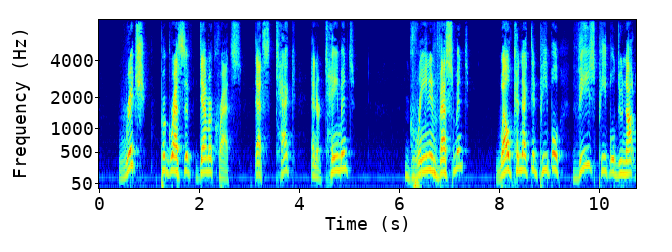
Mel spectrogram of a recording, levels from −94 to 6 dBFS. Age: 40-59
